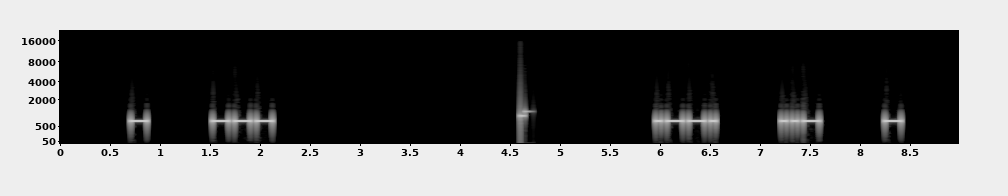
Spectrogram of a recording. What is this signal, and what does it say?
Morse code, heard as a keyed tone, about 22 wpm, spaced as for 10 wpm, 700 Hz. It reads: TO PUT
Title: 4x Character Spacing - Top 200 Words - 22wpm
